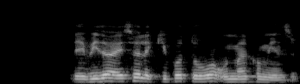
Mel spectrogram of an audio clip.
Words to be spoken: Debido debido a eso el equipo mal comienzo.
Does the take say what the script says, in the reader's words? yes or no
no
